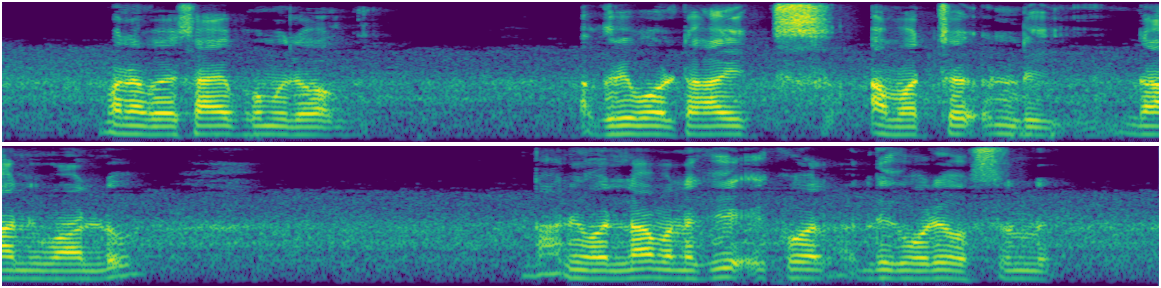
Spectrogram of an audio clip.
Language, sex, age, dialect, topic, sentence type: Telugu, male, 36-40, Telangana, agriculture, statement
